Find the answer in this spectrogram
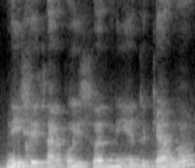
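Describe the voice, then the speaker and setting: A woman's voice: medium pitch, little pitch movement, a little fast, very noisy. Patient woman teaching flute, echoey room. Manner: patient, repeats steps and checks understanding. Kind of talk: explaining a music lesson.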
